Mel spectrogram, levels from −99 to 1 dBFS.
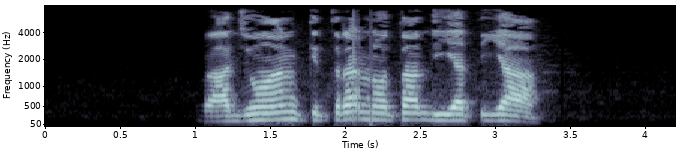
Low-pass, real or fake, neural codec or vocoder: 7.2 kHz; real; none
